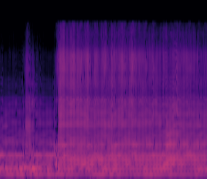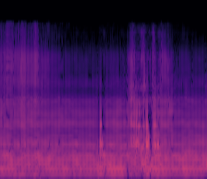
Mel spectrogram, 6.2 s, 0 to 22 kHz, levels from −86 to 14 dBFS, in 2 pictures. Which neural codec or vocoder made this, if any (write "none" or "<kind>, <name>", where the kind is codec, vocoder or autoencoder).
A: vocoder, BigVGAN v2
